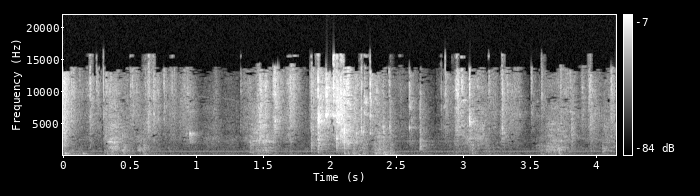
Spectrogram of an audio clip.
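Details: Jun, a male mame shiba (small Shiba Inu) born April 2020 in Saga Prefecture, Japan, panting: breathy broadband puffs repeat about every half second, with a brief faint squeak near the middle and a steady low hum underneath.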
